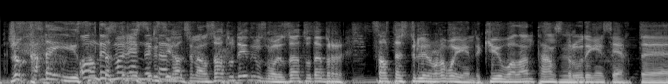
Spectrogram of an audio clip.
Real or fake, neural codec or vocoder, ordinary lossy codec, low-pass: real; none; none; none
